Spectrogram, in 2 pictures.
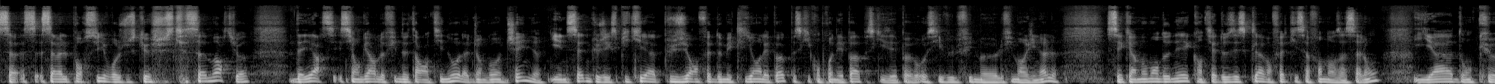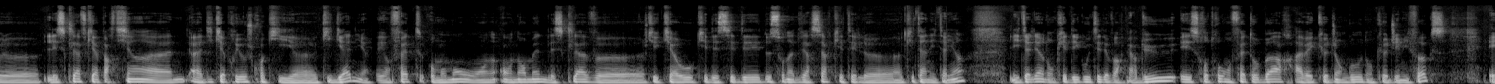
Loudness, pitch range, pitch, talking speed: -21 LUFS, 105-125 Hz, 115 Hz, 275 wpm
